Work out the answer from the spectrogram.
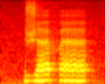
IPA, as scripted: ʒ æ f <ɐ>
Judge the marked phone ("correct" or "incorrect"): incorrect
